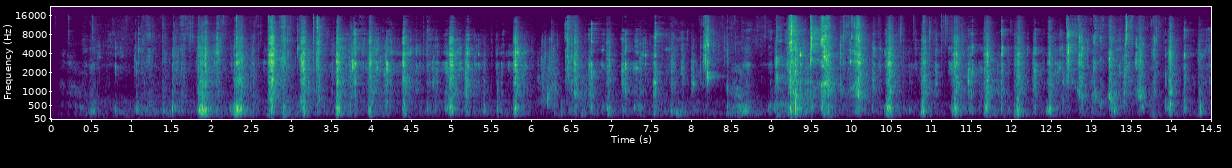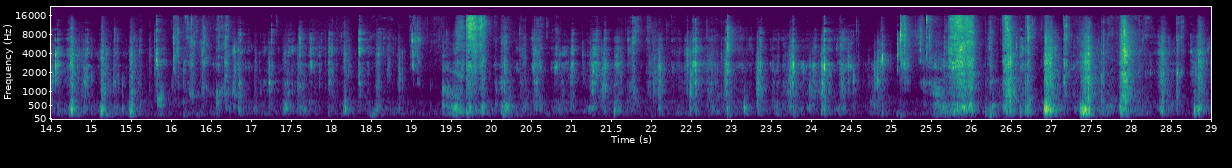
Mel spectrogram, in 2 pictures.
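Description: Close-miked chewing of cubed radish kimchi (kkakdugi) with pork: a dense run of wet crunches and mouth clicks, with a few louder, longer mouth sounds now and then.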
